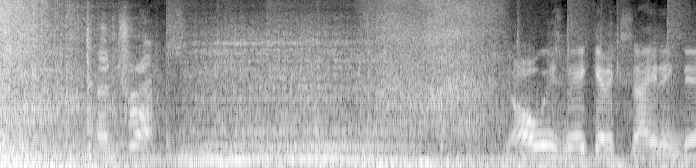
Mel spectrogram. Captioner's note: engine revving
